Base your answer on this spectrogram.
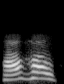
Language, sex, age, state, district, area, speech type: Odia, female, 30-45, Odisha, Nayagarh, rural, conversation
